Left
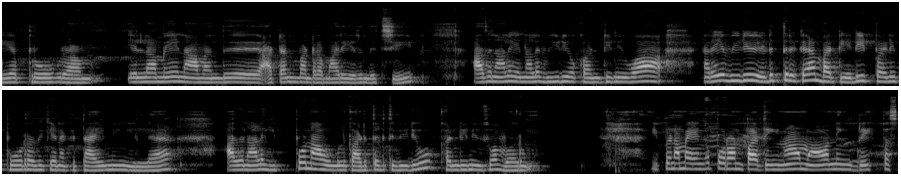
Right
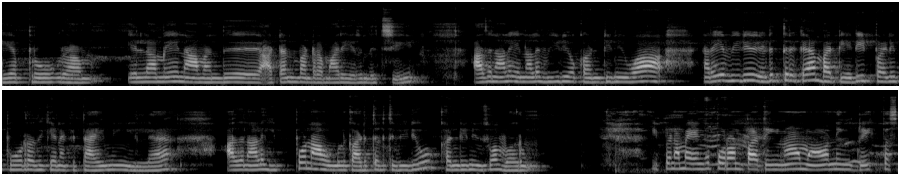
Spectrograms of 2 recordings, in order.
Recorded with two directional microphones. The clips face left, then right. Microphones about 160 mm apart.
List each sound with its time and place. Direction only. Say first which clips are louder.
0.0 s a woman's voice: left 3 dB; 25° left (ahead or behind)
15.4 s speech: left 1 dB; 5° right (ahead or behind)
